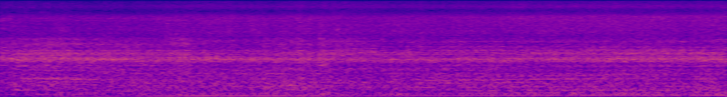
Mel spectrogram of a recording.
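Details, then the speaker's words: Willys Jeep on a road test after fixing the driveline yoke issue, covers off so louder than normal. A steady road and driveline rush with no squeal, whine or the previous loud noise. Normal drivetrain. "so as you can hear it seems to be something much better there's none of that crazy noise we had previously which is excellent"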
